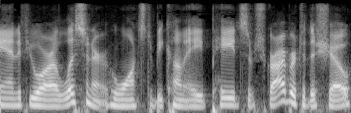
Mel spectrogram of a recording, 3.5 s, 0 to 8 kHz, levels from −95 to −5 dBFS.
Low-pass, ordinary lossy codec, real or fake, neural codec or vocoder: 7.2 kHz; MP3, 48 kbps; real; none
